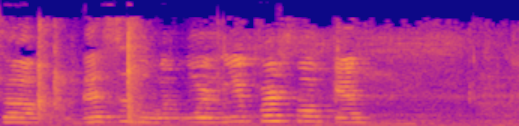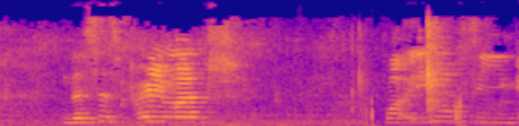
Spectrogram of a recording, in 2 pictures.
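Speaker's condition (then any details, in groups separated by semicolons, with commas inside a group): Cerebral palsy, spastic quadriplegic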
